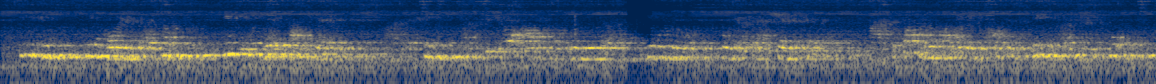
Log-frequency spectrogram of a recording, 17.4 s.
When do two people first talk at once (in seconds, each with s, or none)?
none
